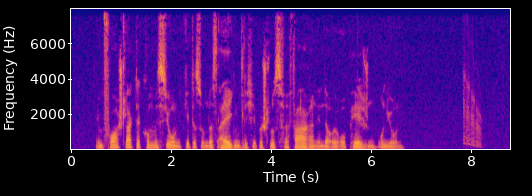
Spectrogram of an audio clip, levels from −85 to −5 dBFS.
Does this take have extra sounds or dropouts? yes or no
yes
